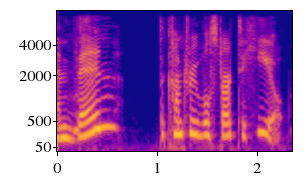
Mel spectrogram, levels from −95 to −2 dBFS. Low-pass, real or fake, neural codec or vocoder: 7.2 kHz; fake; vocoder, 44.1 kHz, 80 mel bands, Vocos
